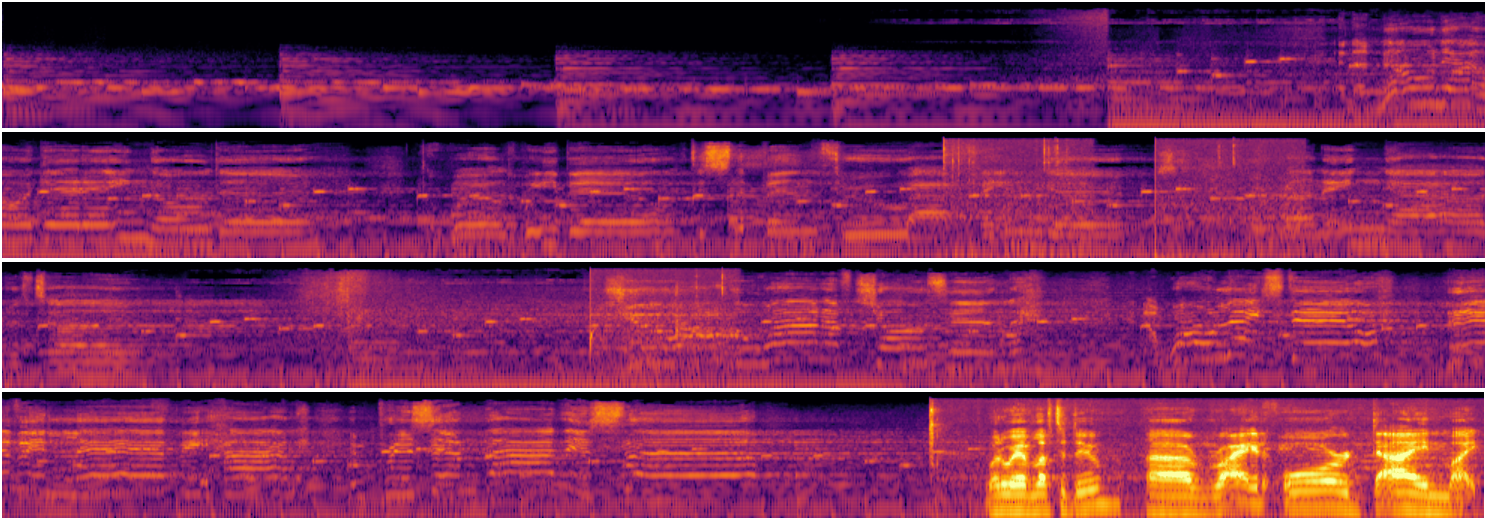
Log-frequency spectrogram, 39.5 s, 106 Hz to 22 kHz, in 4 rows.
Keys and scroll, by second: 3.6 F1, 20.4 c.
